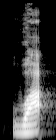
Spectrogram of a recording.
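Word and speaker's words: は: Donc, on a la particule wa qui s'écrit ha, qui se prononce wa.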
